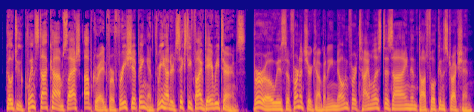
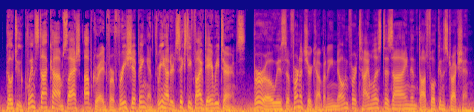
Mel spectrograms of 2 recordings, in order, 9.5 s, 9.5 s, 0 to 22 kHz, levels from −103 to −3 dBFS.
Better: first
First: none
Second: wind noise on the microphone; occasional gusts; 25 dB below the speech

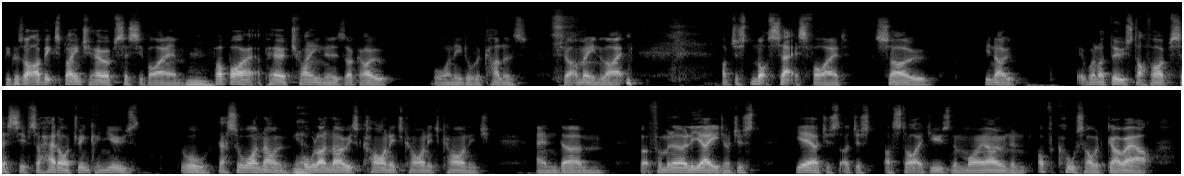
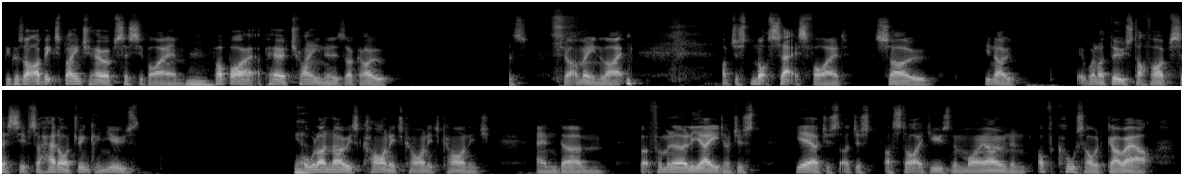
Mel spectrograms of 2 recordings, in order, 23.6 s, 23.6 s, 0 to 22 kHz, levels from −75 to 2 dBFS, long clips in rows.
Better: first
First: none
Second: audio cutting out; at 4.5 s for 1 s and at 14 s for 1 s

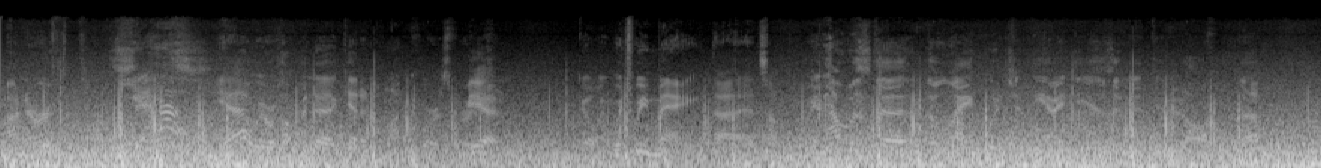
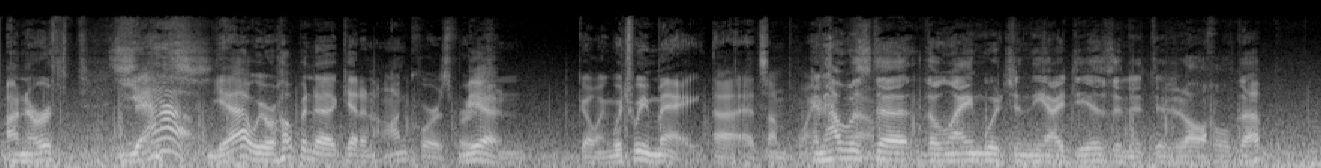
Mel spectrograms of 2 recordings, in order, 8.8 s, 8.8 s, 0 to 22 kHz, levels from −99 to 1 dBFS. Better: second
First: wind noise on the microphone; heavy; 4 dB above the speech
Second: wind noise on the microphone; occasional gusts; 15 dB below the speech

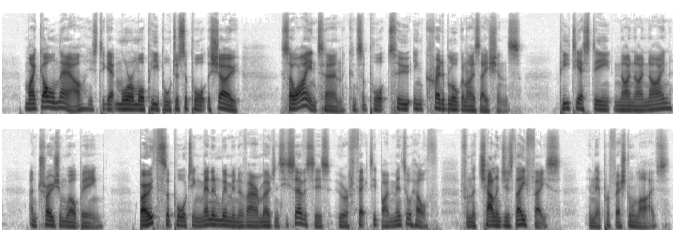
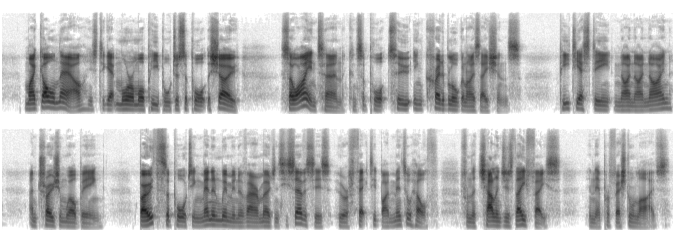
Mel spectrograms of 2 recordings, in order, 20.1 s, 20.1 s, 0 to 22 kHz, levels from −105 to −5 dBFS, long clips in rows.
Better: first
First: none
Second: thin; somewhat; fading below 450 Hz

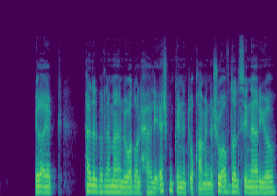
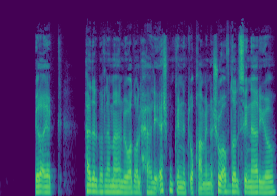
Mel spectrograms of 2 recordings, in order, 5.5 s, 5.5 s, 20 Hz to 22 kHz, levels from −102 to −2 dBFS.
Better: second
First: muffled; slightly; fading above 3.5 kHz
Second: none

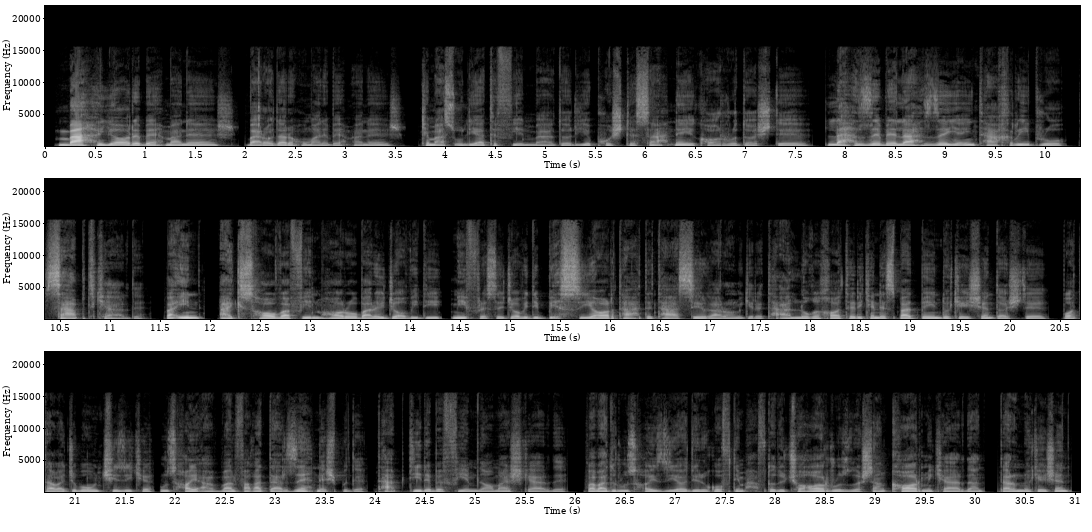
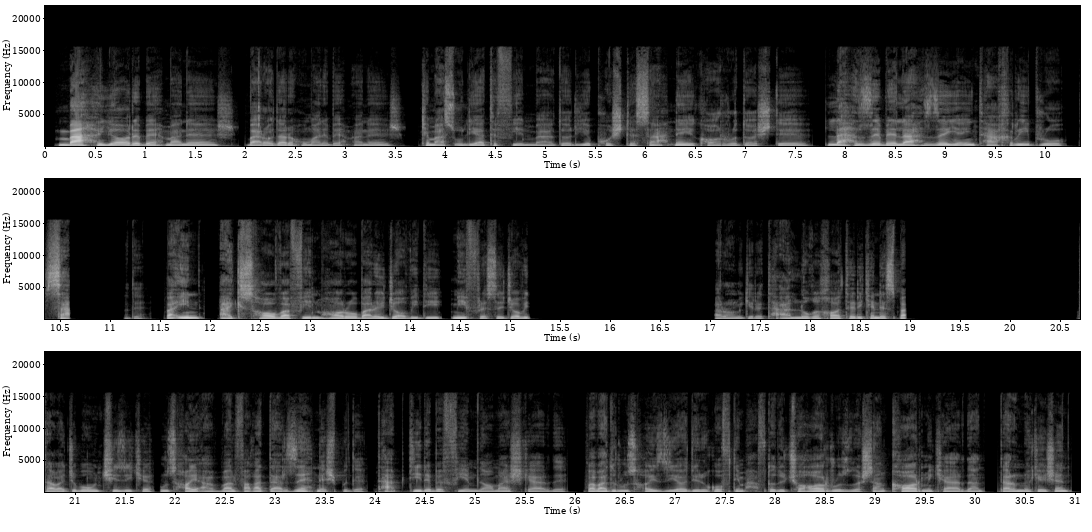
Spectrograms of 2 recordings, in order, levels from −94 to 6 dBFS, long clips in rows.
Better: first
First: none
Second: audio cutting out; at 11 s for 0.5 s, at 15 s for 2 s and at 19 s for 1.5 s

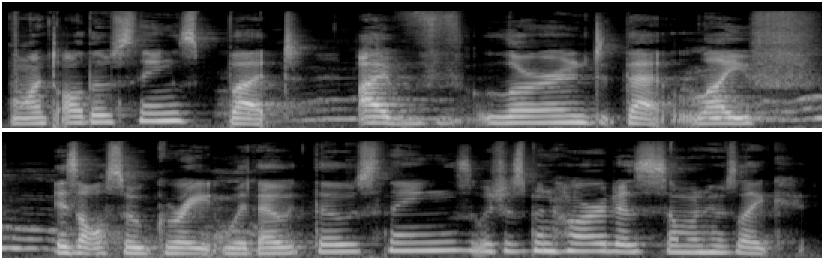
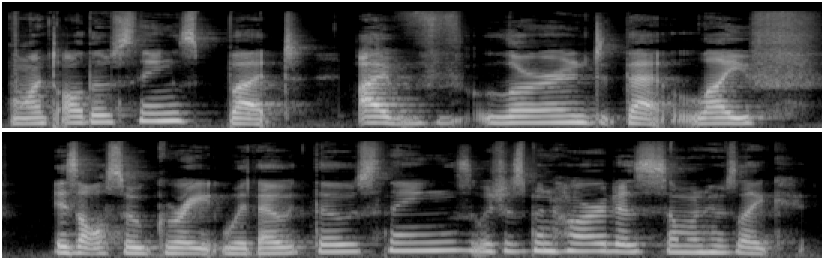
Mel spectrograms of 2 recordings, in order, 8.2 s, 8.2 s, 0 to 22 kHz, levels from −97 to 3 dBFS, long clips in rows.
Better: second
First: dog barking; noticeable; from 1 to 6 s; peak 7 dB below the speech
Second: none

